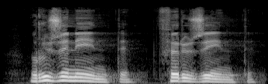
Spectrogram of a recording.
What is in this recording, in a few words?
"rusenenteferusente", dialettu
